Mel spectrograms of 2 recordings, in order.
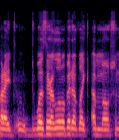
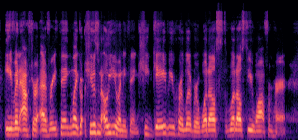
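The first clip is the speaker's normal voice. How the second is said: ordinary talk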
